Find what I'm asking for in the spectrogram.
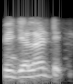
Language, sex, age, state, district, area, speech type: Telugu, male, 18-30, Andhra Pradesh, Sri Balaji, urban, conversation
